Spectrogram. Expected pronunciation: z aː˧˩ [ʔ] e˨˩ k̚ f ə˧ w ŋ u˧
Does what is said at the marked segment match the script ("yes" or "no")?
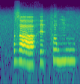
no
